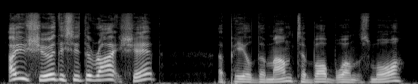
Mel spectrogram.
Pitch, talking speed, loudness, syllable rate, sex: 155 Hz, 215 wpm, -18 LUFS, 5.3 syllables/s, male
